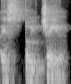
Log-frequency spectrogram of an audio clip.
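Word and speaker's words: στοιχεῖα: más elementales, es una palabra griega que se pronuncia estoicheo, que se refiere a principios rudimentarios, a lo básico, se refiere al ABC, a los elementos más básicos de la doctrina.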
